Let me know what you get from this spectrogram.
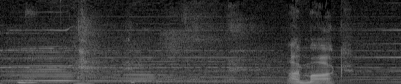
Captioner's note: both laughing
